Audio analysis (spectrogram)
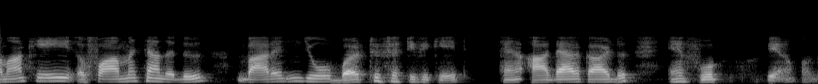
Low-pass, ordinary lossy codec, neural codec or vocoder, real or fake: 3.6 kHz; none; codec, 16 kHz, 0.5 kbps, X-Codec, WavLM features, trained on Multilingual LibriSpeech; fake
